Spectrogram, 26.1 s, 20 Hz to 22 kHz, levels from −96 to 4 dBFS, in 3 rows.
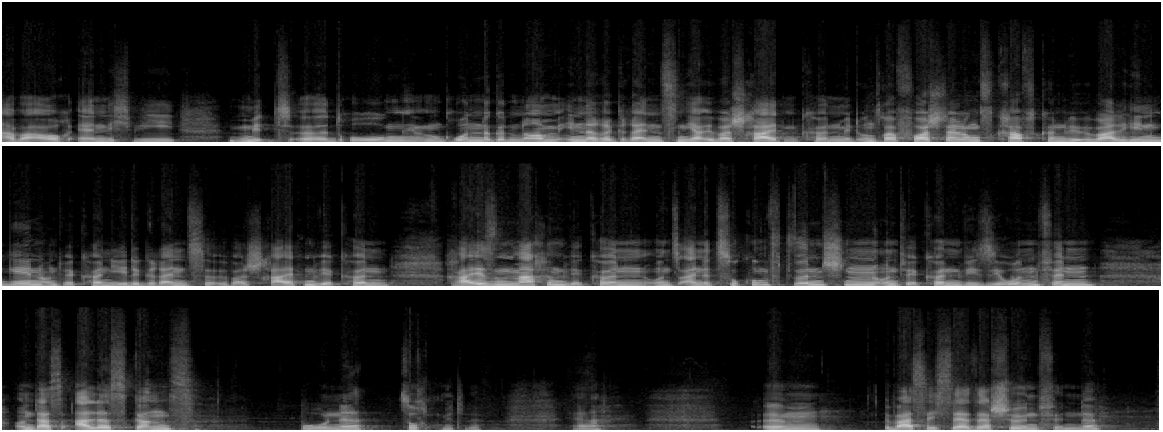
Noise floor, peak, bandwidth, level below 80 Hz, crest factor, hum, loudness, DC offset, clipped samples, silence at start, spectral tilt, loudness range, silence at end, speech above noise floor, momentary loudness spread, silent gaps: -71 dBFS; -10 dBFS; 16 kHz; -82 dBFS; 22 dB; none; -31 LUFS; under 0.1%; under 0.1%; 0 s; -5 dB/octave; 10 LU; 0.45 s; 40 dB; 13 LU; none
